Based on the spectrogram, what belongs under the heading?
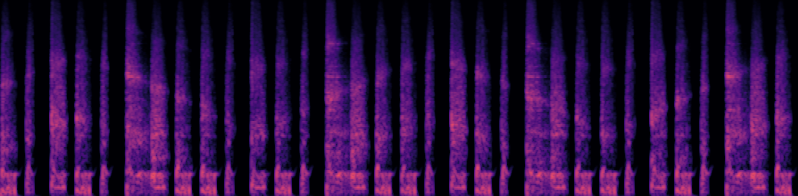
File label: Noise Beat; Drums & Drones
